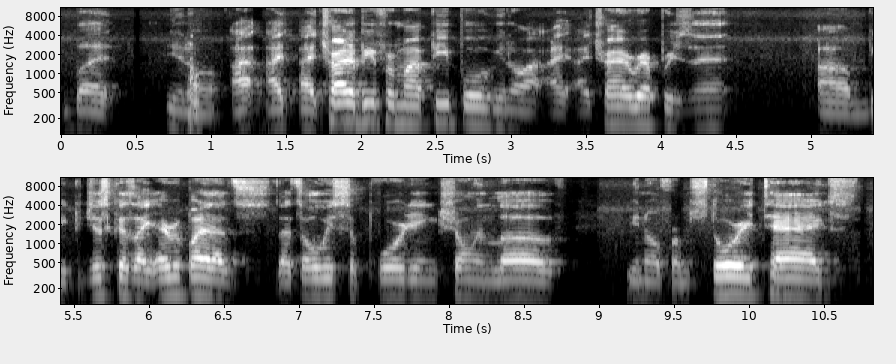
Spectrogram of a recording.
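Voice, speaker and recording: A man's voice: mid-range voice, fairly even intonation, normal speed, a little mellow, a little hiss or hum. A young man raised in Indiana with an American accent, talking casually as an interview guest and acting out bits of dialogue as he tells stories. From born in Mexico, raised in Indiana, United States.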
